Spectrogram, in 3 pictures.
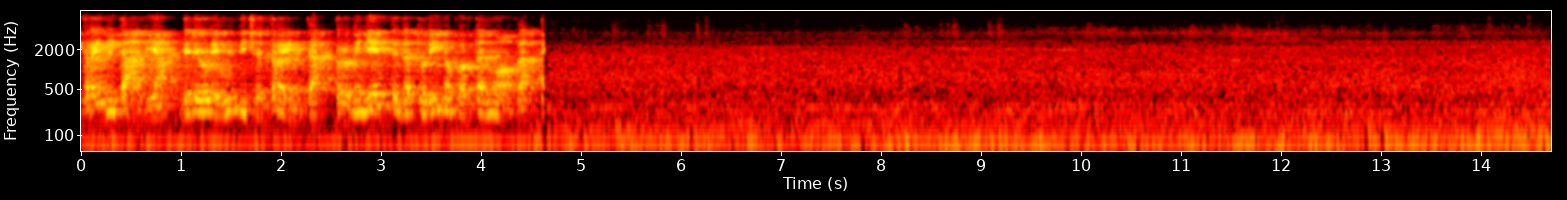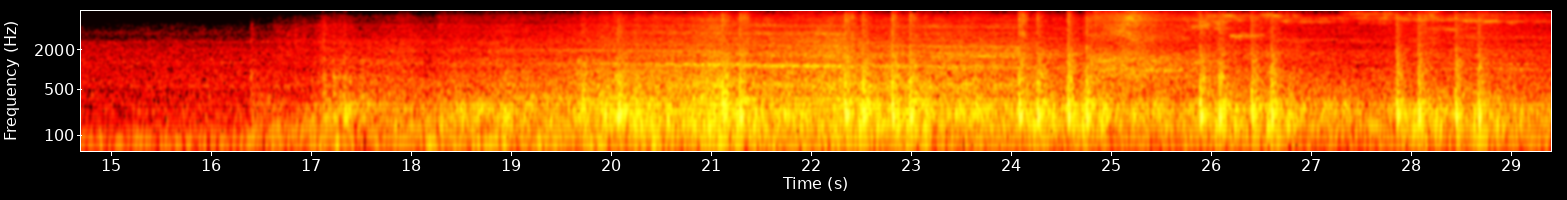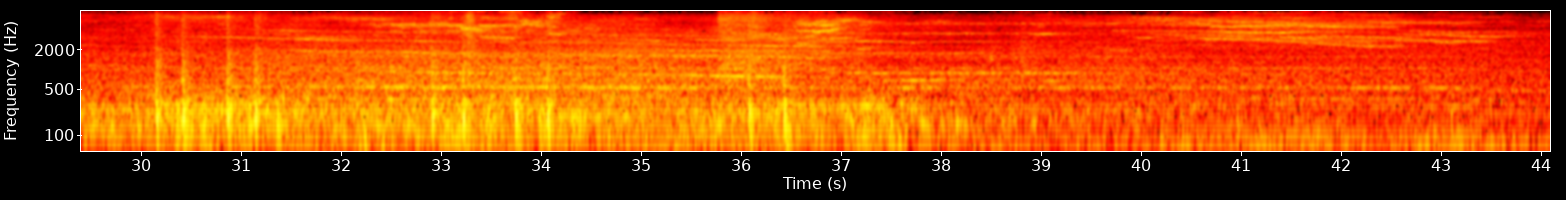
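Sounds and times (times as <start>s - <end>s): train pulling in: 0.0s - 44.0s
wheel and brake squeal: 24.8s - 44.0s.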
